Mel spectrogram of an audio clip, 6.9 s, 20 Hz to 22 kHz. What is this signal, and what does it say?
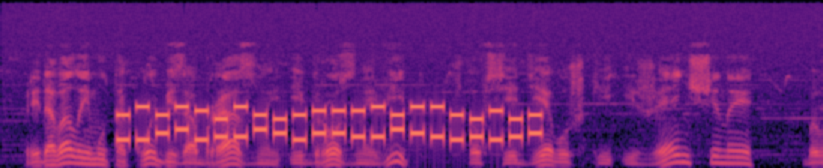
DTMF, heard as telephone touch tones, dialled by machine, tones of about 110 ms. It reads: 2A8D34B072996B0CB24348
